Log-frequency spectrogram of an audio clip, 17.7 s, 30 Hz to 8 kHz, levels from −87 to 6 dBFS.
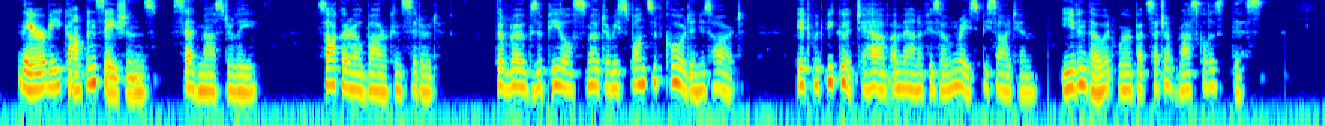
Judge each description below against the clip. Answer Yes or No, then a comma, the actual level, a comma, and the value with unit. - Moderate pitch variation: Yes, average, 3.3 semitones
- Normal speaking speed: Yes, average, 150 wpm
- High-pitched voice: No, medium, 165 Hz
